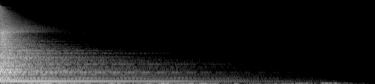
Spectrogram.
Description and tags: One of a pack of sounds, recorded in an abandoned industrial complex.
Recorded with a Zoom H2.
percussive, clean, percussion, industrial, metal, high-quality, urban, field-recording, metallic, city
